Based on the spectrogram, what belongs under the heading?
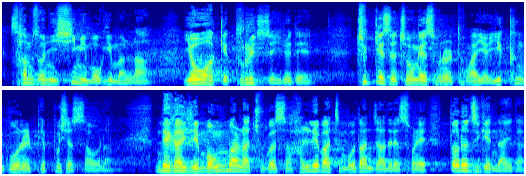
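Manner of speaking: loud, declaimed Bible verse; forceful scripture reading. Acted. Preacher leading congregation in Samson's prayer verse, forceful reading. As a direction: read the verse out with full pulpit force.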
